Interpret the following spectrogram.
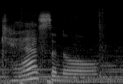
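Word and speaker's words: Cazaunoux: Ah, Casino wird das ausgesprochen.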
